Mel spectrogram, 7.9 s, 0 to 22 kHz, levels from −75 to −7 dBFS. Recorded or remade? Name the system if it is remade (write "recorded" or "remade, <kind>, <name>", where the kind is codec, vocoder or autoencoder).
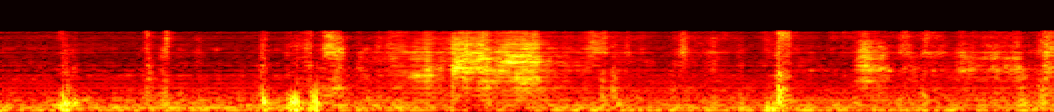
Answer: remade, vocoder, HiFi-GAN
